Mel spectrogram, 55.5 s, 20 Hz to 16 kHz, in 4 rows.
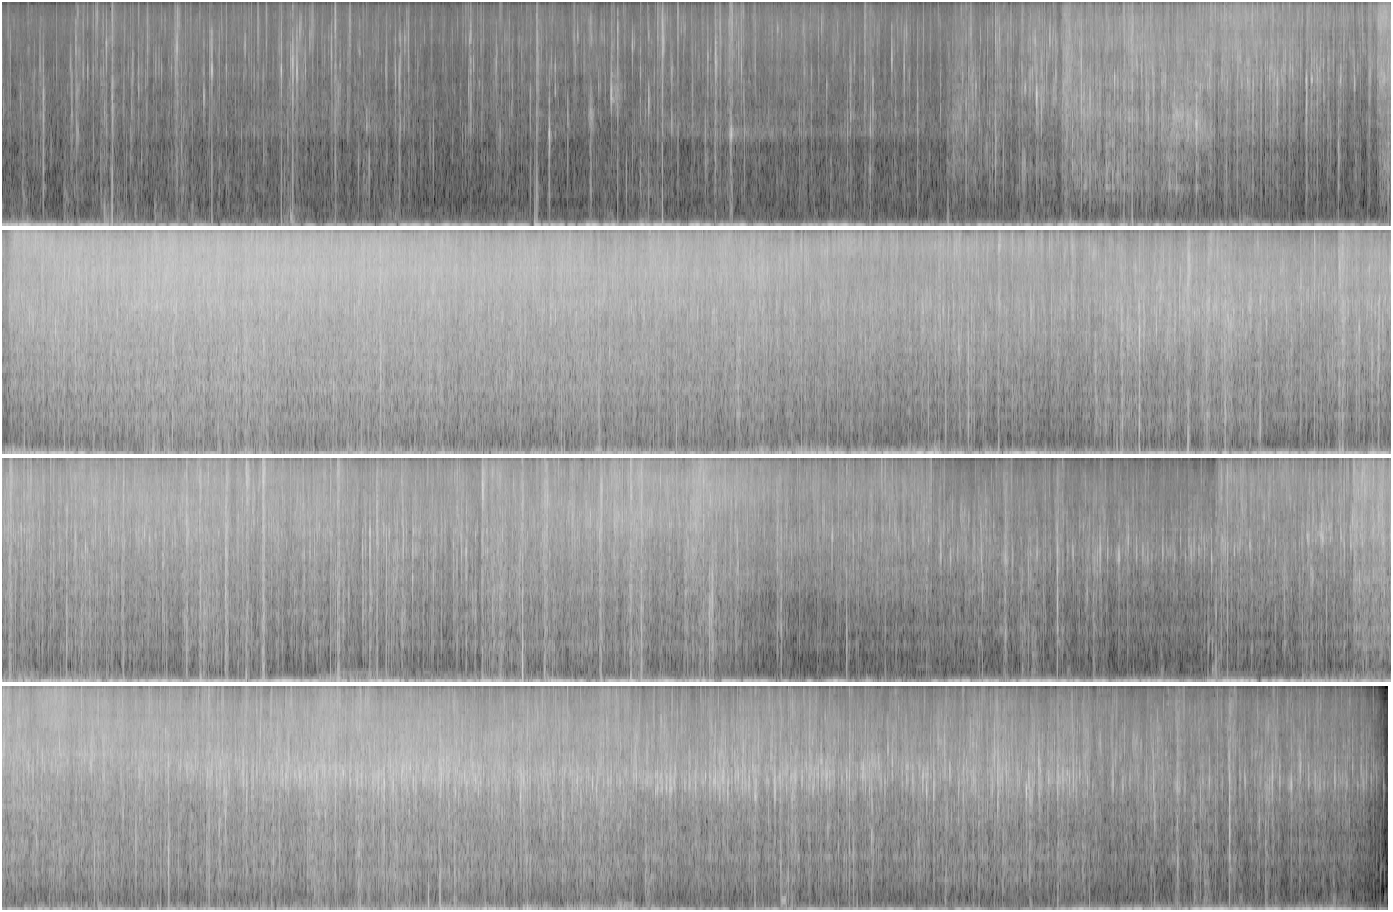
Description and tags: Adding Bacon To Frying Pan
Flipping bacon in a hot skillet
Recorded with my Tascam DR-07 MKII
Greasy, Frying, bacon, Pork, Hot, Oil, Bubble, skillet, splash, stove, Ham, meat, Pan, sizzling, Sizzle, Cook, Cooking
